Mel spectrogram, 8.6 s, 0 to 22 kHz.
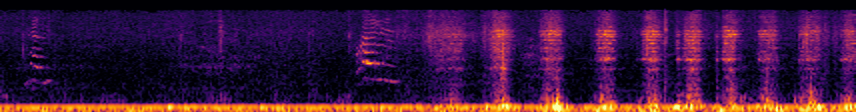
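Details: Kittens born March 14, 2017, with their mother Gaia, a floofy tabby, at bedtime while being visited and played with; two short falling meows early on, then rhythmic scratching and thumping of play over a steady low indoor hum.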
